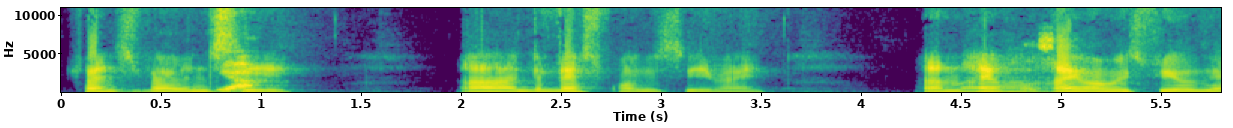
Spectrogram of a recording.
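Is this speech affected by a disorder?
Yes: spinal muscular atrophy.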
